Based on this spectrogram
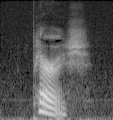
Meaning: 1. To decay and disappear; to waste away to nothing 2. To decay in such a way that it cannot be used for its original purpose 3. To die; to cease to live 4. To cause to perish
- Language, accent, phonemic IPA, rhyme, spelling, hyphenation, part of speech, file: English, US, /ˈpɛɹɪʃ/, -ɛɹɪʃ, perish, per‧ish, verb, En-us-perish.ogg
